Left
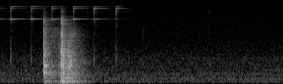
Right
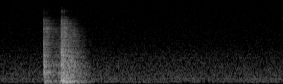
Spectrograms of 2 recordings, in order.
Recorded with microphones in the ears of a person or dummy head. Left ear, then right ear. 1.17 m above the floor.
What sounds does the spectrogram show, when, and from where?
0.4 s a door slam: 30° left (ahead or behind), 1.9 m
